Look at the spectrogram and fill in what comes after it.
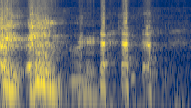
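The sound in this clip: A man clears his throat: a rough, noisy rasp followed by a few short, sharp bursts, loud and alone.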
